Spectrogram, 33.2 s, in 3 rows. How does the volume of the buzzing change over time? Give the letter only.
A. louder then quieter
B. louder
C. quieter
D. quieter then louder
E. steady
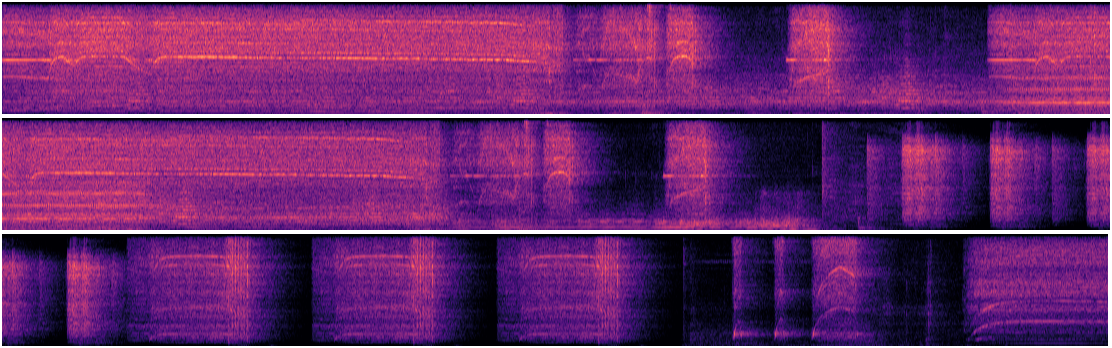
B.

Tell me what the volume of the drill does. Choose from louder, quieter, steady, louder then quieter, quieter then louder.
quieter.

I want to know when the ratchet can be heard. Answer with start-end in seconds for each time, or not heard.
10.0-12.6.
